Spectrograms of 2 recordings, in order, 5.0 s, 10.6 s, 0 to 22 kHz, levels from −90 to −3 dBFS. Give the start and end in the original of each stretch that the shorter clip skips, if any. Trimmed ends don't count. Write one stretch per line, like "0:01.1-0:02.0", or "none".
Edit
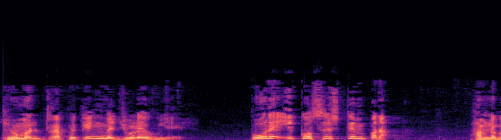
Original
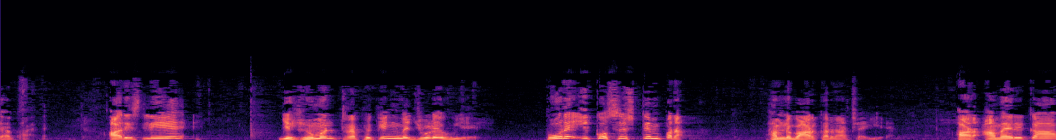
none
